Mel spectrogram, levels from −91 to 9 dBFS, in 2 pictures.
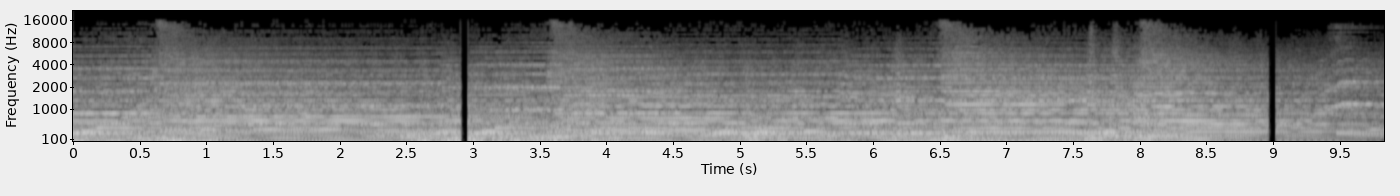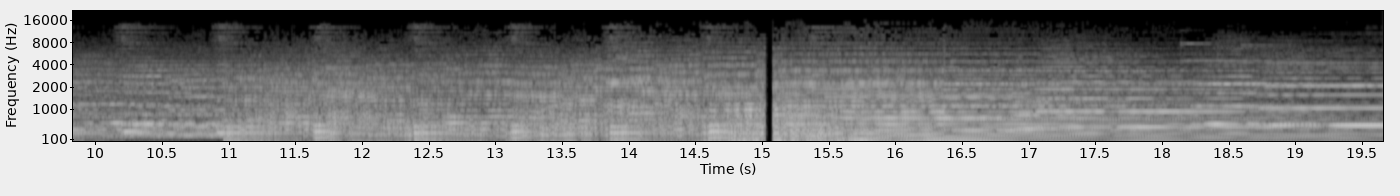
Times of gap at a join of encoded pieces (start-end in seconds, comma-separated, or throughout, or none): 2.91-2.96, 8.96-9.02, 15.02-15.08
